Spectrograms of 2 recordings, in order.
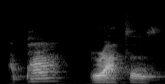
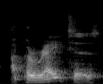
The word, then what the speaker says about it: apparatus: at the wrong pronunciation what people say and that's always wrong is apparatus apparatus the mystery stress by stressing it in the second syllable apparatus which is wrong the right pronunciation is operators or americans apparatus let's make a sentence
